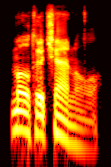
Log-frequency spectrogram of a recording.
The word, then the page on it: multichannel: British English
